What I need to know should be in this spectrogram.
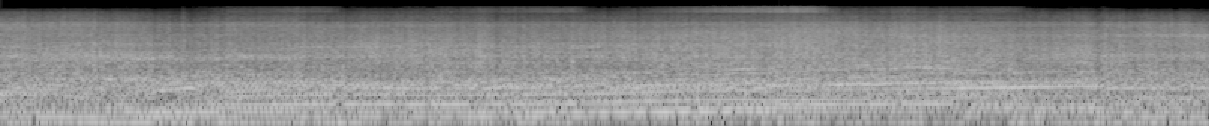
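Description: Other race car engines drone nearby.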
